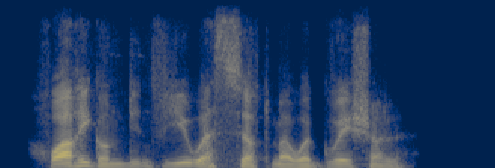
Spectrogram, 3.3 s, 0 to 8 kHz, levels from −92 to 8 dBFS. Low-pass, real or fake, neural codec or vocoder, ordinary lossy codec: 7.2 kHz; fake; codec, 16 kHz, 0.5 kbps, X-Codec, HuBERT features, trained on LibriSpeech; Opus, 24 kbps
